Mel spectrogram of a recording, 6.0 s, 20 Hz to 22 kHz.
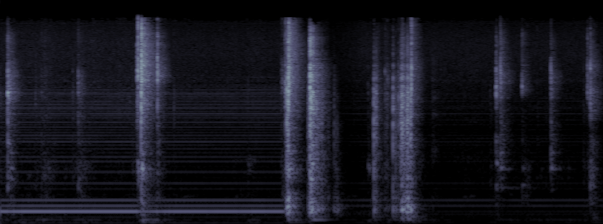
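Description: Graetz Melodia 519 valve radio's loudspeaker giving a steady hum and no station at all: the set is deaf on medium wave. About three seconds in its piano-key push buttons click loudly, the hum mostly drops away, and a few light clicks of the controls follow.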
